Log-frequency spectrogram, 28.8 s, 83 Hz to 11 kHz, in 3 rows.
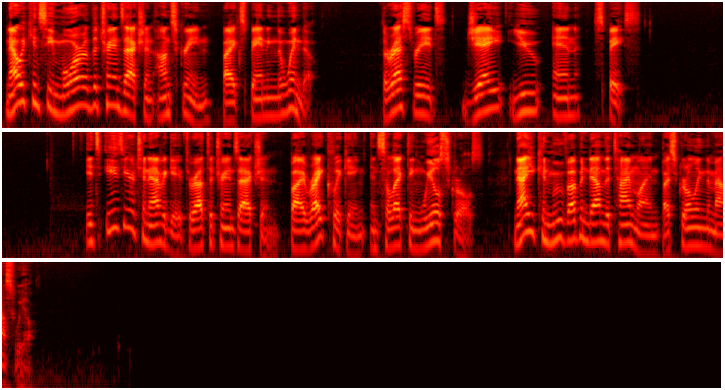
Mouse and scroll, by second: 3.0 click, 6.0 click, 14.2 right click, 15.2 click, 16.1-16.5 scroll.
